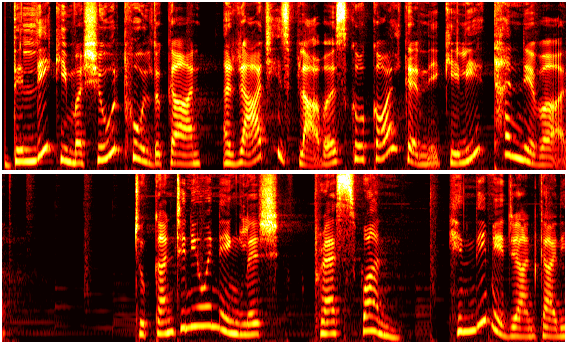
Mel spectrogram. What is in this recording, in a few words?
IVR Hindi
